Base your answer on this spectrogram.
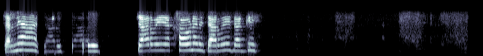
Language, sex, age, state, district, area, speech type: Dogri, female, 45-60, Jammu and Kashmir, Udhampur, rural, conversation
